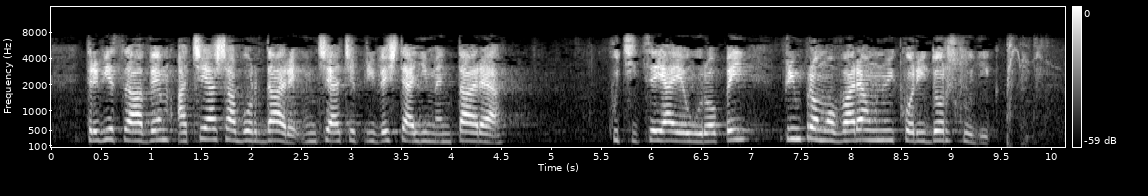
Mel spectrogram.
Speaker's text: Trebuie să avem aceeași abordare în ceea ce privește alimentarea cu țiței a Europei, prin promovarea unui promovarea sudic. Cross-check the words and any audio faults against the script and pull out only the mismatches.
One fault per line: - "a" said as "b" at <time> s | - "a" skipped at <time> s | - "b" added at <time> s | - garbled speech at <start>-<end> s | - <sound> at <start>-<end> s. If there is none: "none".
- "promovarea" said as "coridor" at 8.4 s
- thud at 9.6-10.1 s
